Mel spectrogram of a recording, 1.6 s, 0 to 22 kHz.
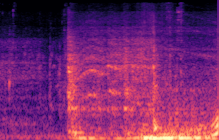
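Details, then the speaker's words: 1999 Chevy Suburban 1500 after starter replacement: brief, brisk crank and the engine catches quickly, pitch rising as it fires; the new starter turns it over much stronger than the old one. "that sounded nice that sounded a lot better than the old starter that one really kicked in"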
